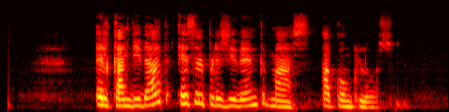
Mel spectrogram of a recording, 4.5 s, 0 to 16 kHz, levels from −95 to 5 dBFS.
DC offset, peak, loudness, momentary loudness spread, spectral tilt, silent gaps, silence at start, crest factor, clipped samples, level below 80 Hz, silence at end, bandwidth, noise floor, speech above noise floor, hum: under 0.1%; -6 dBFS; -29 LUFS; 9 LU; -5 dB/octave; none; 0.95 s; 24 dB; under 0.1%; -84 dBFS; 0.6 s; 10 kHz; -63 dBFS; 34 dB; none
